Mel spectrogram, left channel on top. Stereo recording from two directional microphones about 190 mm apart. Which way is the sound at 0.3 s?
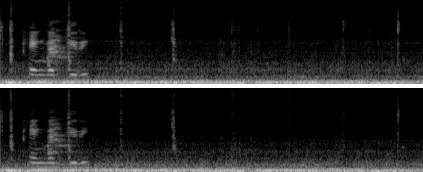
20° left (ahead or behind).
